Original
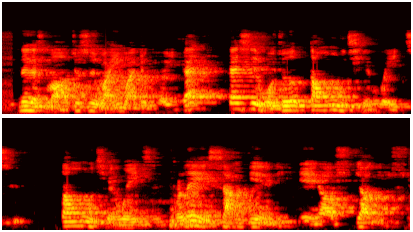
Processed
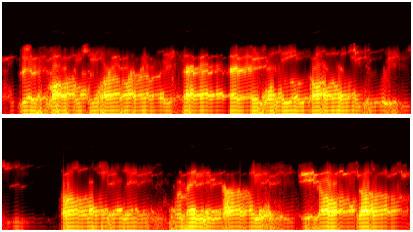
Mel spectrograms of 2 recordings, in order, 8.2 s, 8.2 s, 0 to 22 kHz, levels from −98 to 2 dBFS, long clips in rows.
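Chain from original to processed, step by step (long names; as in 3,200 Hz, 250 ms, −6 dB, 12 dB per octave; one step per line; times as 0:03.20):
spectral magnitudes quantised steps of 30 dB
high-pass filter 51 Hz 12 dB per octave
parametric band 2,800 Hz +8.5 dB 0.21 octaves
mains-hum notches 50/100/150/200 Hz
hollow resonant body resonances 670/2,000 Hz, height 18 dB, ringing for 50 ms
in parallel at −11 dB: hard clipping −20 dBFS, distortion −9 dB
on the sum: high-pass filter sweep 110 Hz → 390 Hz, 0:05.67–0:06.27
spectral peaks only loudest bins 64
on a send at −17 dB: convolution reverb RT60 1.1 s, pre-delay 3 ms
on the sum: one-pitch LPC vocoder at 8 kHz 140 Hz
pitch modulation by a square or saw wave saw up 6.8 Hz, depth 100 cents
level −1.5 dB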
